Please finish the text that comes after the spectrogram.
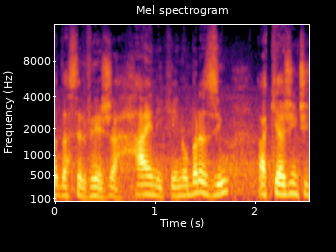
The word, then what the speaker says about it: Heineken: uma por qu porque o H em italiano é mudo então a pronúncia da cerveja Heineken no Brasil aqui a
